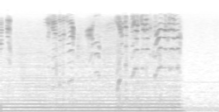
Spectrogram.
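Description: Steady electrical hum of an old tape recording with short, high squeaky chirps over it. Both cut off abruptly near the end, leaving faint hiss.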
